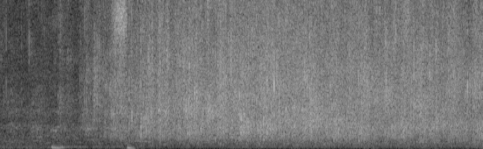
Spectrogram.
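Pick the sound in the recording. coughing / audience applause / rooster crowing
audience applause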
